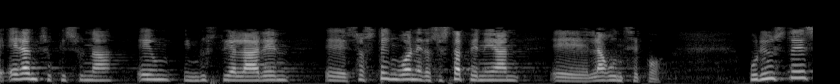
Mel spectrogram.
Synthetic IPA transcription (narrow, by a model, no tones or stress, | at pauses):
e̞ɾant͡sukisuna | e̞wnind̪ust̪ɾialaɾe̞n | so̞st̪e̞ŋɡuane̞ðo̞so̞st̪ape̞ne̞an | laɣ̞unt͡se̞ko̞̰ | ɣuɾe̞ust̪e̞s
